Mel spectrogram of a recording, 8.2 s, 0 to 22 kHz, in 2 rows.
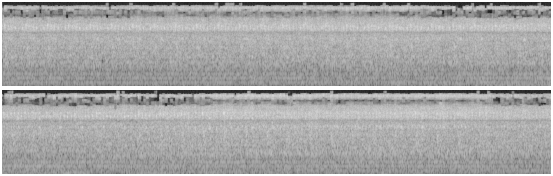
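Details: Honda V6 at 195K miles, ticking from front cylinder head, treated with Valvoline Restore and Protect: fast, light ticking about three per second over steady idle, typical valvetrain noise.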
